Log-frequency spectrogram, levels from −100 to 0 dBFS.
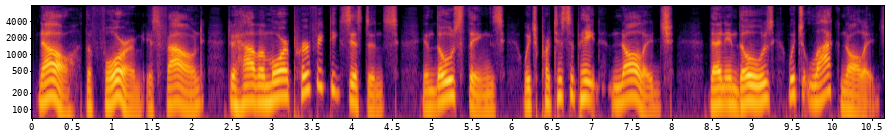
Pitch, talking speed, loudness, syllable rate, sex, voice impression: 135 Hz, 130 wpm, -18 LUFS, 4.2 syllables/s, male, very masculine, very adult-like, middle-aged, thick, slightly tensed, powerful, bright, soft, slightly clear, fluent, cool, very intellectual, refreshing, very sincere, very calm, mature, very friendly, very reassuring, unique, very elegant, slightly wild, sweet, very lively, kind, slightly light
